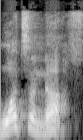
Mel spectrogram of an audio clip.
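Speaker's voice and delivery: put-on high-pitched yelling. Retelling yelling from the dugout at the third base coach: retelling own yell. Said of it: "I'm yelling at him".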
